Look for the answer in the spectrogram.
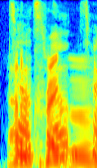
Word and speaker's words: Creighton: We also have Adam Creighton, I believe it's pronounced. – That's right. – That's how it's spelled. – Adam Creighton. That's how you say it.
